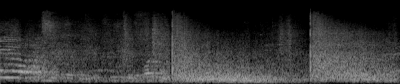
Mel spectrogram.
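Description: A man shouts briefly, then two sudden bangs about a second and a half apart from the mock-combat firing, each ringing on in the bare concrete rooms.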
